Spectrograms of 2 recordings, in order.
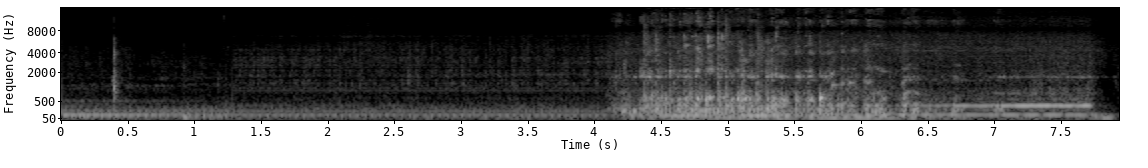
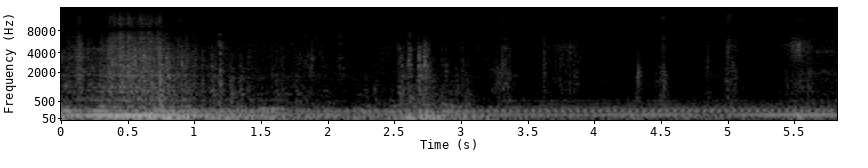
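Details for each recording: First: Sump pump in a closet during a sound test of a sump pump cover. Steady hum, then a sudden louder slurping, gurgling surge as the water level drops and the intake is exposed, before cutoff. Gurgling when the intake is uncovered. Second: Sump pump running fully submerged in a closet during a sound test of a sump pump cover. A quiet, steady low hum with faint ticking and nothing harsh. Normal running.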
